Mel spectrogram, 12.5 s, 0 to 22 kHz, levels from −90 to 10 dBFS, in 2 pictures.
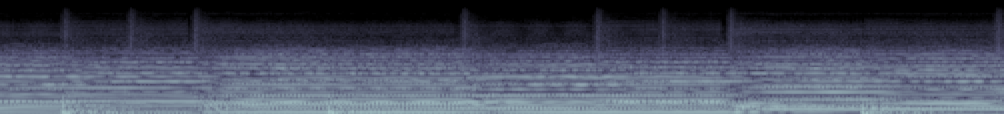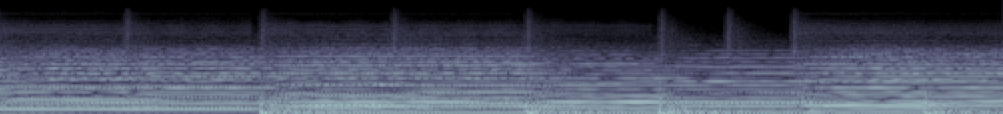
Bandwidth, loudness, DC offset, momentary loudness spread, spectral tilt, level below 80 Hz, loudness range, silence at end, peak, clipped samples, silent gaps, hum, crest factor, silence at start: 10.5 kHz; -24 LUFS; under 0.1%; 3 LU; -7 dB/octave; -34 dBFS; 1 LU; 0 s; -10 dBFS; under 0.1%; none; none; 14 dB; 0 s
